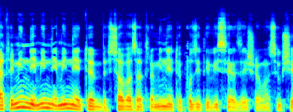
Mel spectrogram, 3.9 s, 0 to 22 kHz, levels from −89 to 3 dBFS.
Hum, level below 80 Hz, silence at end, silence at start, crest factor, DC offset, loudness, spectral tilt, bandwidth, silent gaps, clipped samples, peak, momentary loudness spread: none; -52 dBFS; 0 s; 0 s; 18 dB; under 0.1%; -19 LUFS; -6 dB/octave; 13 kHz; none; under 0.1%; 0 dBFS; 11 LU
